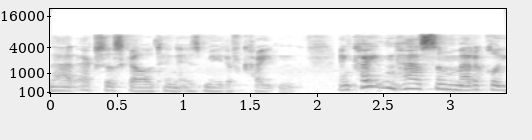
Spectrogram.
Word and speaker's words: chitin: is something known as chitin incidentally if you see ch at the beginning of a word and the word is derived from greek it's pronounced as a hard k just something you might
